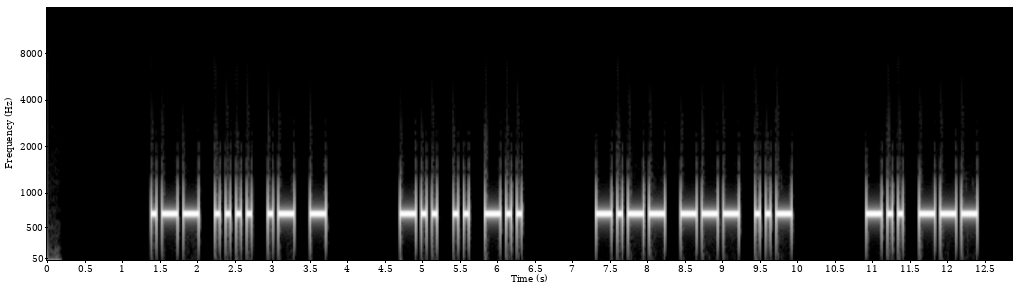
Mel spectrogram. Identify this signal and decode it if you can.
Morse code, heard as a keyed tone, about 17 wpm, 700 Hz. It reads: WHAT DID YOU DO
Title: 2x Word-Spacing - Sentences from Top 100 Words - 17wpm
